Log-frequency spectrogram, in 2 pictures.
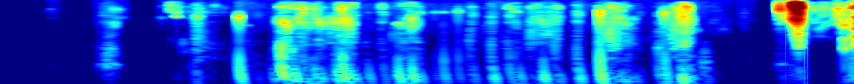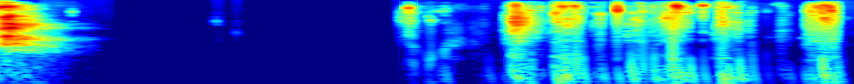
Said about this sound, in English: Those were not bong rips, simply sips from my drink.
